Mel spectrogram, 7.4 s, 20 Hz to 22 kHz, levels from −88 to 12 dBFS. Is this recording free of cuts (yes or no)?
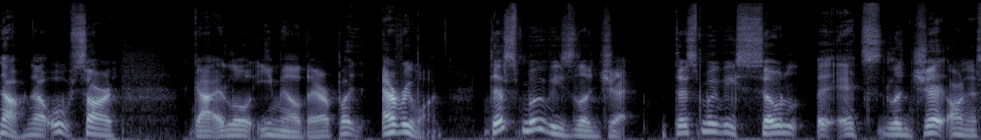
yes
